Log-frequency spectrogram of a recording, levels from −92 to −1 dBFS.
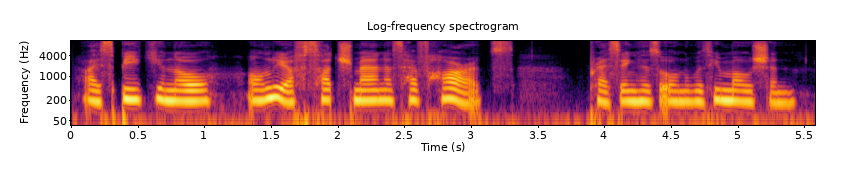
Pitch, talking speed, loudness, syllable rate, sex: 195 Hz, 170 wpm, -15 LUFS, 4.4 syllables/s, female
